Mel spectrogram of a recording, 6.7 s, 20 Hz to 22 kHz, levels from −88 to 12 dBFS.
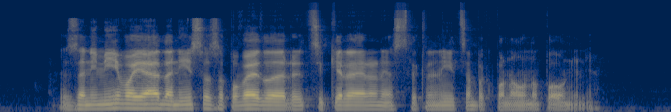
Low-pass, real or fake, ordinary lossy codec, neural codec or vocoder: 19.8 kHz; real; Opus, 16 kbps; none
